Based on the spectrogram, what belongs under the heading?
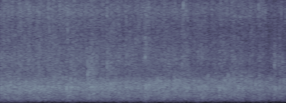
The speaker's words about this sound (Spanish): Aleluya, dale un fuerte aplauso, gloria.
